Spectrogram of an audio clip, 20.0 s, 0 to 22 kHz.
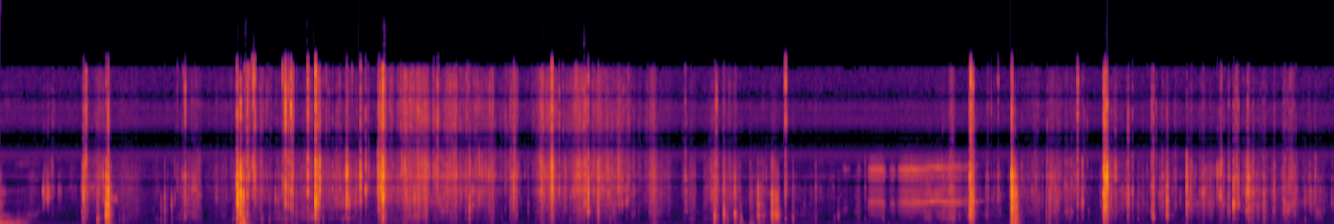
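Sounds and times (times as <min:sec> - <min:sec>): packaging tearing and crinkling: 0:03.7 - 0:09.9, 0:15.5 - 0:20.0.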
